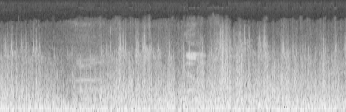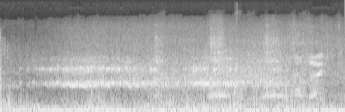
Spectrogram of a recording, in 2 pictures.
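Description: A modified Ford AU Falcon drifts at Queensland Raceway during Friday night drift sessions, engine roaring and tyres screeching through a corner, loud and close with heavy wind buffeting on the microphone; the tyre squeal rises and wavers in the second half.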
